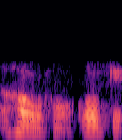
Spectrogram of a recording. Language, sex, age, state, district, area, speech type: Marathi, female, 18-30, Maharashtra, Yavatmal, urban, conversation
